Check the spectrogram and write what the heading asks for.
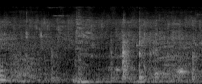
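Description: A steel spoon stirring mutton and urad dal in a pressure cooker pot as it cooks on the stove, with a few light clicks of the spoon against the pot.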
